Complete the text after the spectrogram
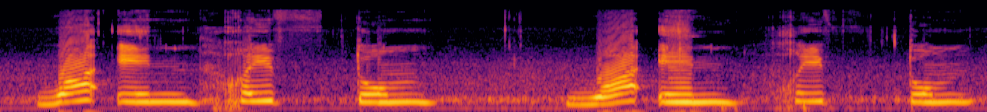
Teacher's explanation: نون ساکن کے بعد خا حروف حلقی میں سے ہے تو یہاں پہ ہم نے نون کی آواز کو ظاہر کر کے پڑھا ہے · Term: اظہار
